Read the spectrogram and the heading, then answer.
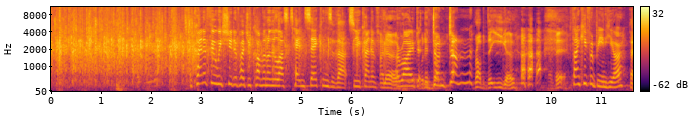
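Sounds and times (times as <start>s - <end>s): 
audience clapping for a film composer at the British Film Institute: 0.0s - 7.4s
speech: 3.0s - 11.6s.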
